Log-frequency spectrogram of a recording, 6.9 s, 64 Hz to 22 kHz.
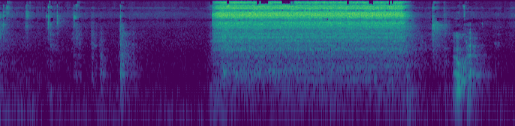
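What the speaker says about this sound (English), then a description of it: "You're gonna fill 3 of them with water." Water runs steadily from a tap for a few seconds, a bright continuous rush as glasses are filled about halfway, with brief handling clinks and movement before and after.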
